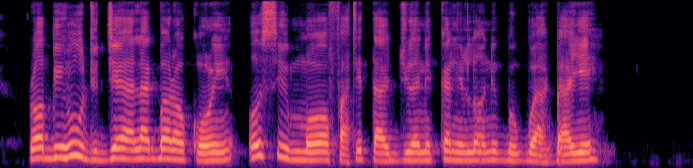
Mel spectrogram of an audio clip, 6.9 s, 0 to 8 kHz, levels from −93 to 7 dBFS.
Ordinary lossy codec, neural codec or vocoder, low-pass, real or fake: none; codec, 16 kHz, 4.8 kbps, FACodec; none; fake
